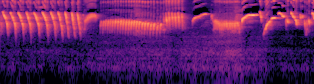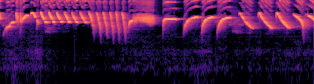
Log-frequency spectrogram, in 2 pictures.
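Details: Energetic canary 'gacor' song with 'cengkok istimewa' phrasing: bright rapid trills of falling notes, a couple of slurred buzzy passages, then separate swooping notes in quick succession.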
